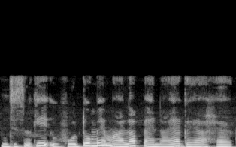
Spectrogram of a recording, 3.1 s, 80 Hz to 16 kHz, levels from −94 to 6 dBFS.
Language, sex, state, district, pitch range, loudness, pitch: Hindi, female, Jharkhand, Deoghar, 200-240 Hz, -11 LUFS, 210 Hz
